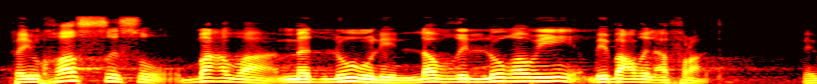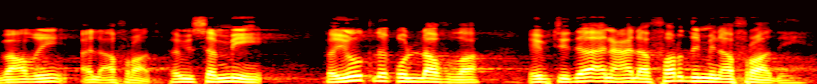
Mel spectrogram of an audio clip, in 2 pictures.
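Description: A male scholar giving a classroom lecture, reciting verse lines slowly, repeating phrases and posing rhetorical questions. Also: mid-range voice, darkish tone. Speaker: Islamic scholar teaching a text. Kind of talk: classroom lecture explaining a legal poem. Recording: muffled recording with long hall reverb.

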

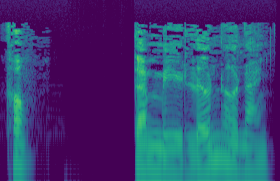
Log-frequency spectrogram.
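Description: A man voicing a calm, stubborn young adult son who answers in short, plain, steady sentences in an audio drama. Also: medium pitch, takes it slowly, no room sound, faint music behind, pitched above the performer's own voice, close to an everyday voice. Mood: firm.

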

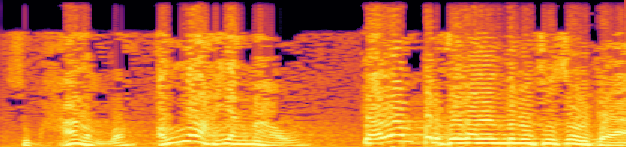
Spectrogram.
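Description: Javanese preacher man telling a story, high bright voice, echoey hall with faint noise. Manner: lively, switches into local dialect. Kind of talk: sermon storytelling.

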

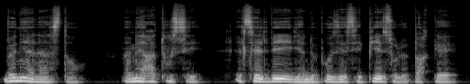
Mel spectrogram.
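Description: A man's voice: medium pitch, mellow, breathy edge, natural voice. A man doing a bossy cheeky boy servant. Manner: brisk, ordering.

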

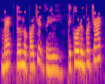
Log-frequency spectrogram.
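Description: A woman voicing an angry young husband who shouts threats, on a dull, dry recording. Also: fairly high pitch, fast, husky, no room sound.

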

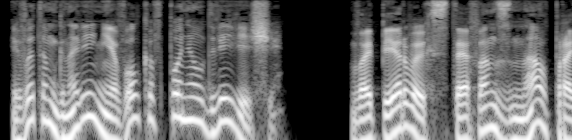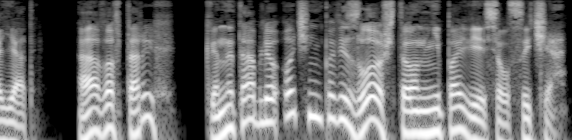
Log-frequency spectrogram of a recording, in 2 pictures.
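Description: A man narrating an audiobook in a slow, lively storytelling manner. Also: mid-range voice, dry recording, clean studio sound. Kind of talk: audiobook reading.

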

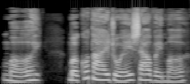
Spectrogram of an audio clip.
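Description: A woman's voice: mid-range voice, fairly even intonation, a little fast, no echo, studio quality, lightly acted. Woman voicing a frantic, caring young woman. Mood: worried. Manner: shouting, urgent.

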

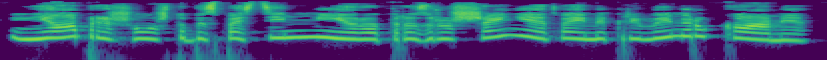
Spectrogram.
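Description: A woman's voice: high voice, animated, normal speed, dry recording, studio quality, pitched above the performer's own voice. A woman voicing a grumpy, rude male house cat who scolds and carries on theatrically in a storybook. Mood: scornful.

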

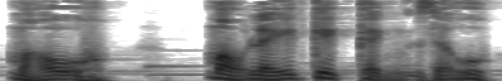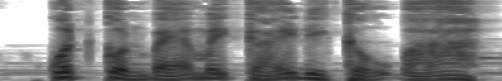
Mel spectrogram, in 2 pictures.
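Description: A man voicing a frail, superstitious old grandmother in her seventies, who speaks in a weak, slow, whispery voice. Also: medium pitch, vocal fry, darkish tone, husky, dry recording, faint music behind, voice pushed up, full character voice. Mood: fretful.

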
